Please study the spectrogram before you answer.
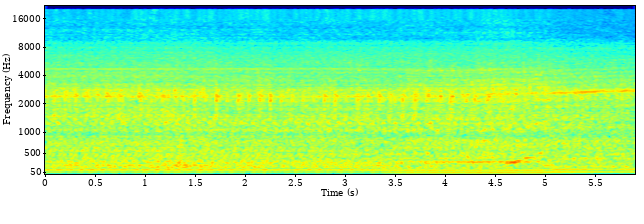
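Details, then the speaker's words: Long-sitting old diesel being moved off a property: steady, even running with a faint high turbo whistle on top; normal running with turbo whistle. "he sounds good too nice whistle to her straight off the turbo"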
